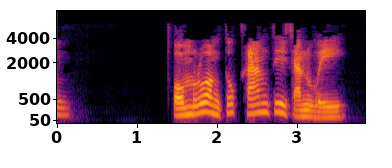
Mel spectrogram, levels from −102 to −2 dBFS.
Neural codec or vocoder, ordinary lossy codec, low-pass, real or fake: codec, 16 kHz, about 1 kbps, DyCAST, with the encoder's durations; MP3, 24 kbps; 7.2 kHz; fake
